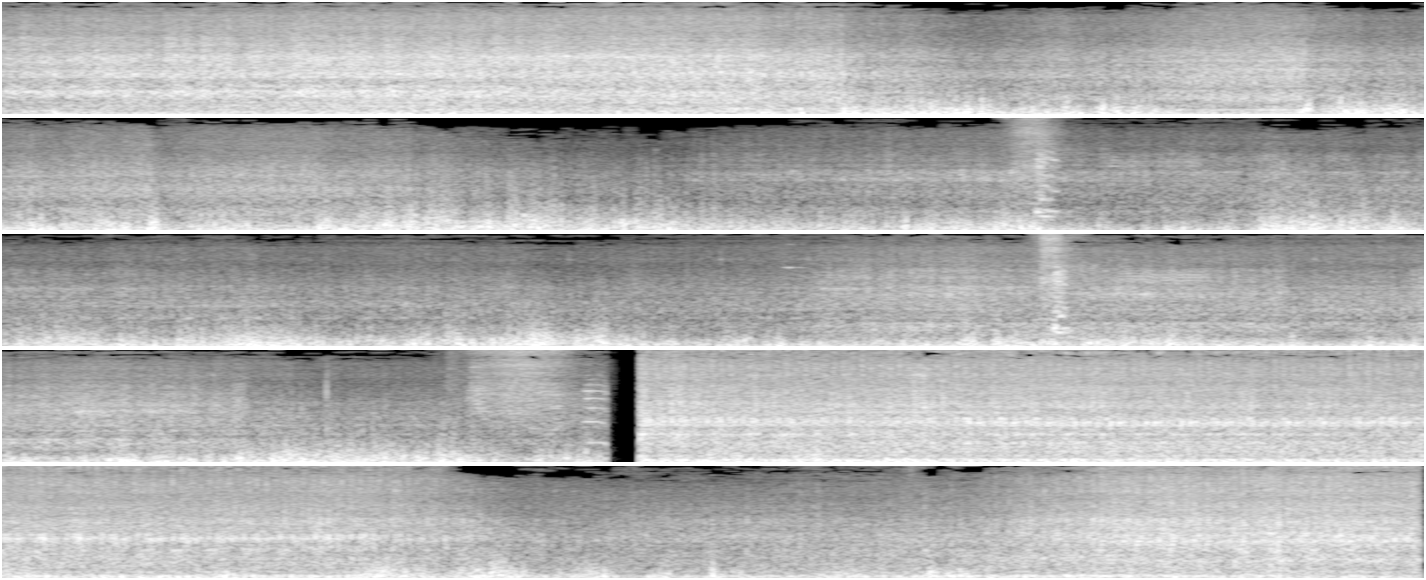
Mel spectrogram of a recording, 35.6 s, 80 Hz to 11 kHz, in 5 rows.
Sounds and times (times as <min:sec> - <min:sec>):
Truck: 0:00.0 - 0:35.5.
